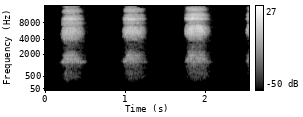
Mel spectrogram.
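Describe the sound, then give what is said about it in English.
Four short, sharp sniffing inhalations through the nose as part of a breathing exercise, in a steady rhythm, each a breathy hiss lasting under half a second with brief silent gaps between; no talking. “You're going to inhale in four sniffs through your mouth.”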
